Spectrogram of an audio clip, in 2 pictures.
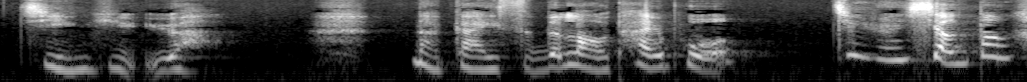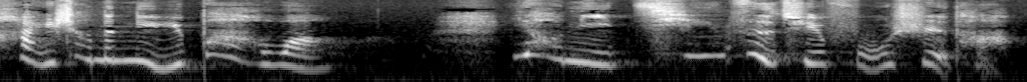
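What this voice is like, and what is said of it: Trembling old man's voice. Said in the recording (Chinese): “老头子用发抖的声音说”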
